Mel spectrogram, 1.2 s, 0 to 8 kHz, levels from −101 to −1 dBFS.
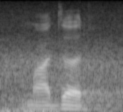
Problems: constant background noise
